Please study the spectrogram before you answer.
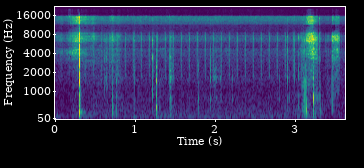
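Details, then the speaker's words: BMW E60 with battery drain, ignition off, terminal 15 staying live (faults 29AF, 299D, failed IBS battery sensor from water leak): sparse dry uneven ticks from the fuel tank vent valve, continuously powered, stops when disconnected. "es porque la válvula está trabajando también y no para de tener tensión continua"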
